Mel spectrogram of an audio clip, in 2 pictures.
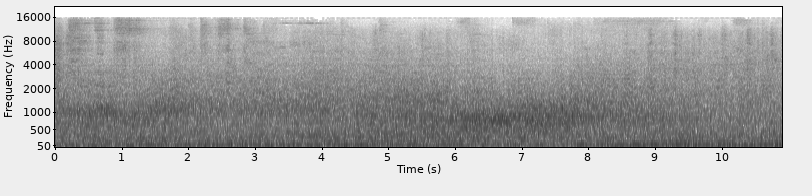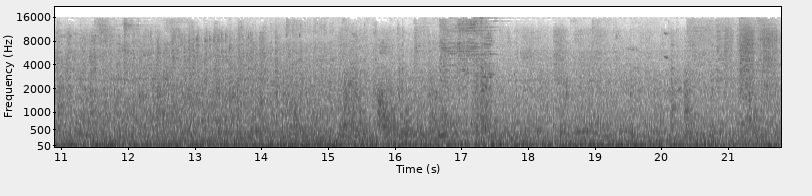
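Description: Freight train's boxcars rolling past at speed: a steady rumble of steel wheels on the rails, with a few sharp knocks in the second half.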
